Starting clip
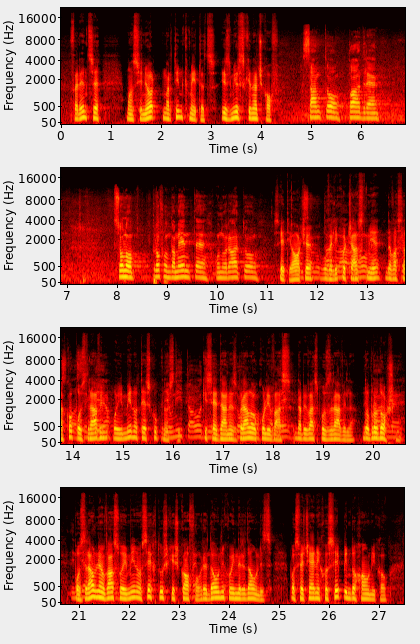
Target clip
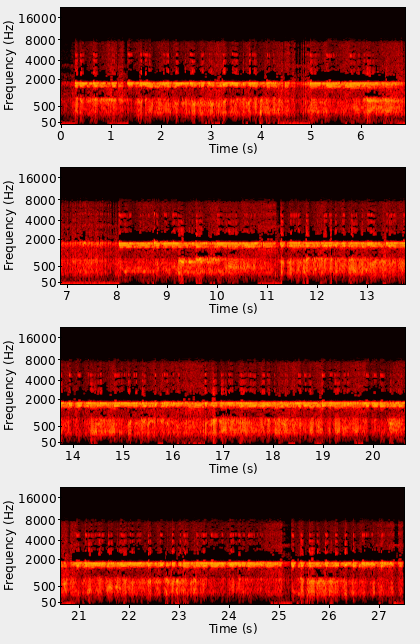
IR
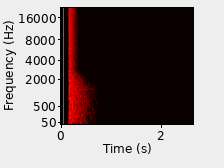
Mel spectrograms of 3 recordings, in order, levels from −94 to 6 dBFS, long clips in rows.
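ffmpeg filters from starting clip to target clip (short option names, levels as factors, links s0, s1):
-filter_complex "[0:a]lowpass=f=2500:t=q:w=0.5098,lowpass=f=2500:t=q:w=0.6013,lowpass=f=2500:t=q:w=0.9,lowpass=f=2500:t=q:w=2.563,afreqshift=-2900,acrusher=bits=9:mode=log:mix=0:aa=0.000001,asuperstop=centerf=1800:order=12:qfactor=1.4,aecho=1:1:365:0.316,asplit=2[s0][s1];[1:a]atrim=start_sample=2205[s2];[s1][s2]afir=irnorm=-1:irlink=0,volume=0.75[s3];[s0][s3]amix=inputs=2:normalize=0,acrusher=bits=8:dc=4:mix=0:aa=0.000001,equalizer=f=125:t=o:w=1:g=-7,equalizer=f=250:t=o:w=1:g=-9,equalizer=f=500:t=o:w=1:g=12,equalizer=f=1000:t=o:w=1:g=8,equalizer=f=2000:t=o:w=1:g=9,acompressor=threshold=0.0501:ratio=10,asetrate=26990,aresample=44100,atempo=1.63392,asoftclip=type=hard:threshold=0.0631,volume=0.708" -ar 16000 -c:a libvorbis -b:a 32k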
